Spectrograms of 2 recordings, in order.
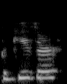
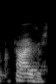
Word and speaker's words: Pakieser: Am I saying it correctly, Pakieser? That is correct, yes. Okay, perfect, because I've had some debates with fellow trainers about whether it's Pakieser or Pakaiser, so I just won that.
